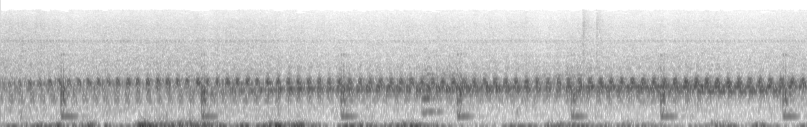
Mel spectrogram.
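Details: At nightfall by a pond in front of a porch, toads, frogs and treefrogs keep up a continuous trilling drone with evenly spaced short falling notes, over a low rumbling background.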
